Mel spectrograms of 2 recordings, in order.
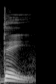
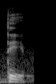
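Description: First: The word ends in an 'ei' glide. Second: The word ends in a plain 'e' vowel. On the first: The speaker calls it right. "এটার সঠিক pronunciation হচ্ছে" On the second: The speaker calls it wrong. "এখানে অনেকে উচ্চারণ করে দয়কারে দে"

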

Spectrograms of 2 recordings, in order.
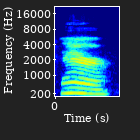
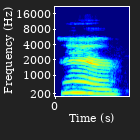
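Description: First: The word begins with a soft, gradual start. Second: The same.

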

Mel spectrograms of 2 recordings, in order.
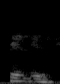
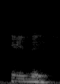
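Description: No difference in how they are said.

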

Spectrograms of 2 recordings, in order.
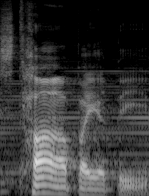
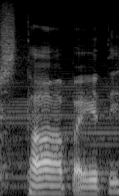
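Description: First: The word is said with strong, firm energy. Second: The word is said with weak, flat energy. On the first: The speaker calls it right. "There has to be an energy there that establishes there" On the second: The speaker calls it wrong. "Not sthapayati"

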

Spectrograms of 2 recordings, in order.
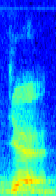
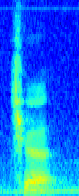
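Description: First: The consonant is a clear voiced j sound. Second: The consonant is a splashy ch sound. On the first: The speaker calls it right. "Tapi ja" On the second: The speaker calls it wrong. "tidak boleh cha"

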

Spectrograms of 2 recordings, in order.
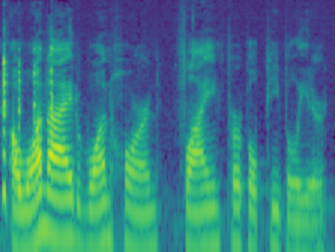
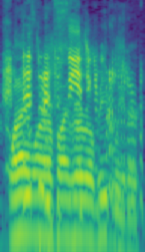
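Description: First: The phrase is said at an ordinary speed. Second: The phrase is said quickly and rushed. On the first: "Say it again" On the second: "Said faster"

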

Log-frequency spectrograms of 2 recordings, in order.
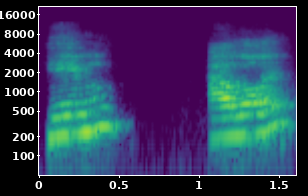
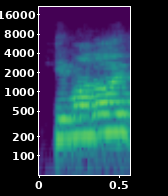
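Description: First: The two parts are said apart with a gap. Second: The two parts are joined in one breath. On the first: The speaker calls it wrong. "একটু দূরে দূরে বলি" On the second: The speaker calls it right. "এক শ্বাসে বলতাম"

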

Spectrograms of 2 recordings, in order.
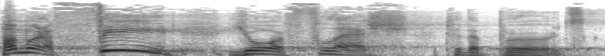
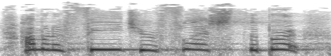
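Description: First: It is shouted in a deep voice. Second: It is shouted in a small boyish voice. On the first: A huge armored giant is threatening. "screaming with a deep voice" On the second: A small boy is threatening, which sounds laughable. "he's got this little boy voice saying this"

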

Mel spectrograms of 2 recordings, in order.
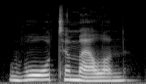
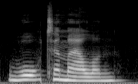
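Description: First: The t is pronounced crisply and clearly. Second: The t is pronounced crisply and clearly.

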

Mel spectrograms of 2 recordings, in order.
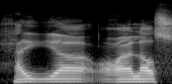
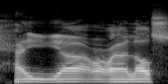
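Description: Both takes have the same delivery.

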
